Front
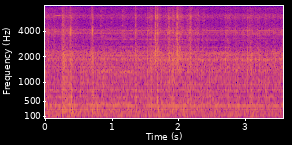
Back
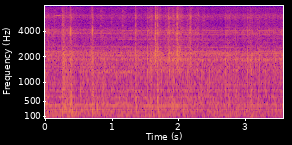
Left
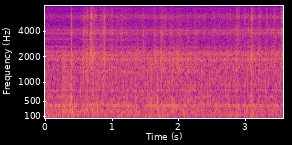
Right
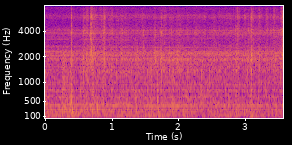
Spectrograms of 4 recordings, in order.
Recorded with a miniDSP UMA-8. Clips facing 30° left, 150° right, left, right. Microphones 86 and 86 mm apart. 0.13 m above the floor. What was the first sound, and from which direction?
Only background noise.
